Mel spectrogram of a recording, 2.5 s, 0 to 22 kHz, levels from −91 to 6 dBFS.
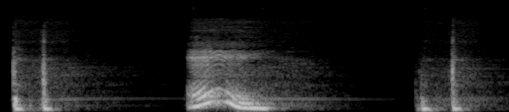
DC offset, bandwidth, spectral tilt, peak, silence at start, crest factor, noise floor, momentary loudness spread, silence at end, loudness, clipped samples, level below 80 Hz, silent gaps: under 0.1%; 7.2 kHz; -9 dB/octave; -10 dBFS; 0.05 s; 18 dB; -70 dBFS; 12 LU; 0.25 s; -26 LUFS; under 0.1%; -64 dBFS; none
